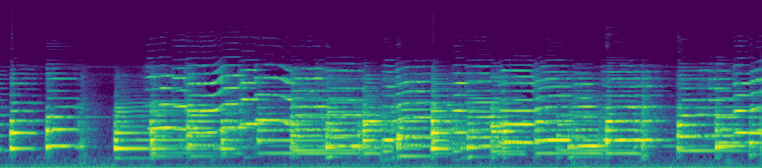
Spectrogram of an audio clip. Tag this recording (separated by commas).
Classical music, Banjo, Musical instrument, Music, fiddle, Bowed string instrument, Bluegrass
